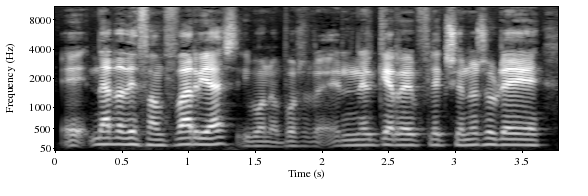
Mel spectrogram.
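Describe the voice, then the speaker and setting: Man, Castilian Spanish accent, mid-pitched voice, casual review chat, opinionated, colloquial. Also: fairly even intonation, normal speed, a bit bright. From Castilla-La Mancha, Spain. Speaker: culture commentator.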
